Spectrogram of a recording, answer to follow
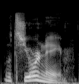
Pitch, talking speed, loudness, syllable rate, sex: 140 Hz, 230 wpm, -15 LUFS, 5.5 syllables/s, male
